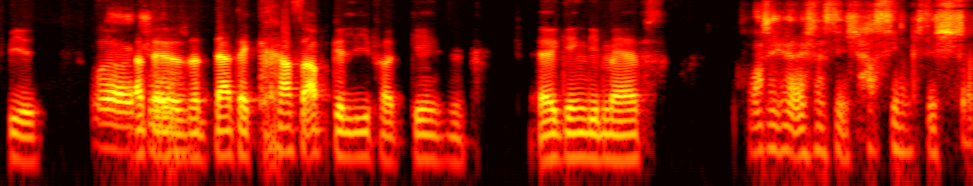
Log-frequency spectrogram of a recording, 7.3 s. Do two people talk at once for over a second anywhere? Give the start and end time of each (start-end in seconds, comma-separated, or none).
none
